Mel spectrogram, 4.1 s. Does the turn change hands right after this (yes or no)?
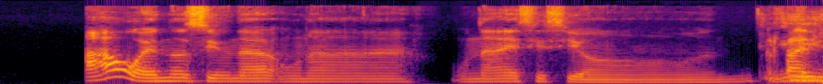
yes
